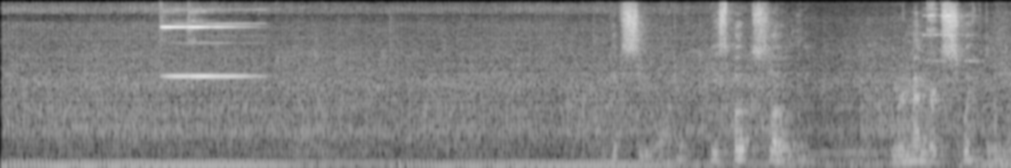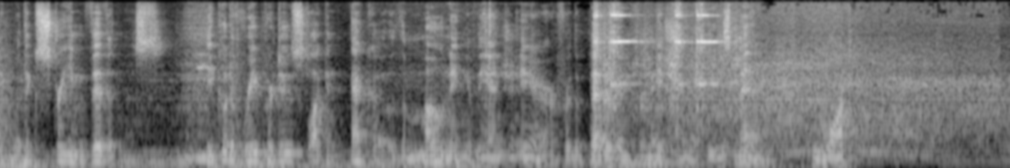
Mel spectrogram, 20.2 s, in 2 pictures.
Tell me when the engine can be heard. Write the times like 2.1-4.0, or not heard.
0.0-20.1.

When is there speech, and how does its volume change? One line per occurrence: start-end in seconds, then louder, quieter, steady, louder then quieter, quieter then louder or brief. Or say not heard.
6.0-18.7 steady.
